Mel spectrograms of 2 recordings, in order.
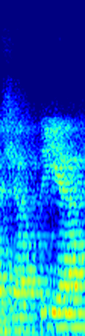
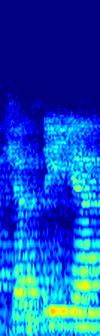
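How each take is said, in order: The two takes are said the same way.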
